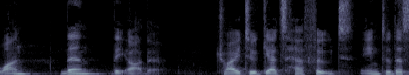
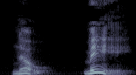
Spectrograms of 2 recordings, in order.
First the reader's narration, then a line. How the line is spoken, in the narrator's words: cried the other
